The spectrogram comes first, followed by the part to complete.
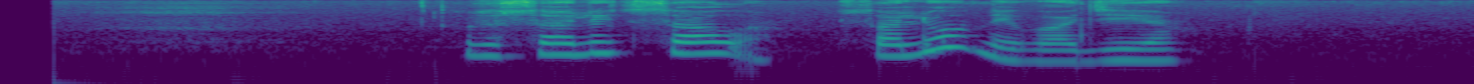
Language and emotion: Russian, sad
